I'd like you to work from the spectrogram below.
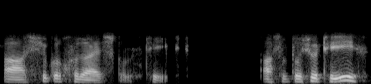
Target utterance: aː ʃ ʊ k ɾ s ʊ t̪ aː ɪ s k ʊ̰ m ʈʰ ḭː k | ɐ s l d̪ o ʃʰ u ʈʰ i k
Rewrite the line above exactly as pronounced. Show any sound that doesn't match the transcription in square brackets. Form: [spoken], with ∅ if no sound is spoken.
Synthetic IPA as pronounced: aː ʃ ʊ k ɾ [x] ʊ [d̪] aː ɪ s k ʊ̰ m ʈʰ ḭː k | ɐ s l [t̪] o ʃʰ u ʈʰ [iː] k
